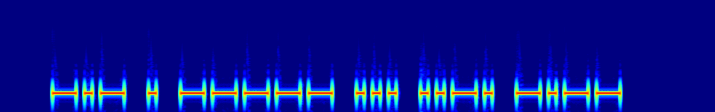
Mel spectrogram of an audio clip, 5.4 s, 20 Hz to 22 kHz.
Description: Morse code, heard as a keyed tone, about 20 wpm, 700 Hz. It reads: KE0SFY
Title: USA Call Signs - 6 Characters - 6x Character Spacing - 20wpm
